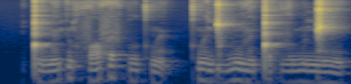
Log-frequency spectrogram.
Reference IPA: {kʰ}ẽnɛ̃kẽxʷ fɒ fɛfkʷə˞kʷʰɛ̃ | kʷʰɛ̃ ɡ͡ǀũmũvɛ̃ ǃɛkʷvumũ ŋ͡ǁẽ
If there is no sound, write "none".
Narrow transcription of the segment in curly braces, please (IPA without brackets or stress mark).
ǃ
